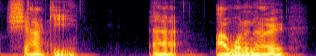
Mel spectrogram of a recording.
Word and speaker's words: Tscharke: I I noticed on your um about page that you've got um you know pronounced Shaki.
